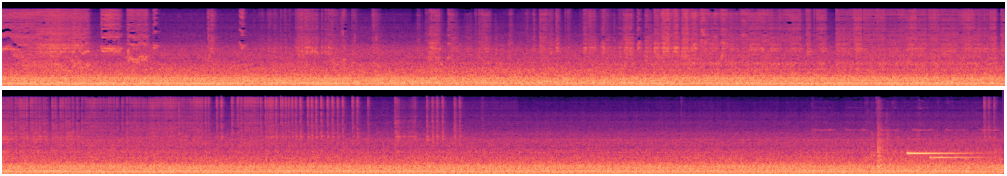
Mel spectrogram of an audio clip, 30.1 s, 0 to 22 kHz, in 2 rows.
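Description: Class 170 Turbostar diesel multiple unit running, a steady low rumble and hum from the engine and wheels heard inside the gangway between carriages. Near the end the train's public-address chime sounds two notes, high then lower.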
